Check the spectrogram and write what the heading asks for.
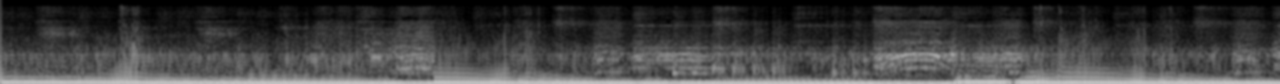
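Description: A DJ competition sound box with eight bass cabinets playing hard-bass electronic dance music very loudly. Long, deep bass notes slowly slide down in pitch, with a new one starting about two seconds in and again near five seconds.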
